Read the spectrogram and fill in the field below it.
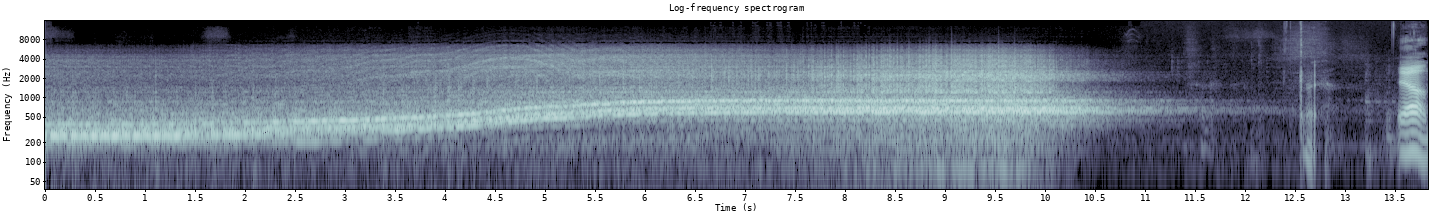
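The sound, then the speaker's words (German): A delay pedal in swell mode, its echo turned up, self-oscillates: the echo feeds back into a loud, sustained howling tone that slowly rises in pitch, holds steady, then fades out, with a couple of brief clicks at the end. “jetzt kann man halt äh, das Echo, also wenn man in diesem Swell-Mode ist, ein bisschen höher drehen.”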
